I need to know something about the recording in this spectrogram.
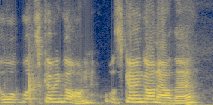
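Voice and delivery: loud shout, very high-pitched, character voice. Player voices their character during the game; in-character shout. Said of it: "I think I'll shout out".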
